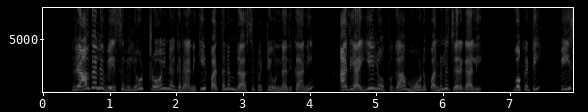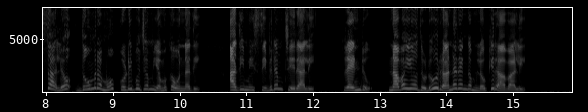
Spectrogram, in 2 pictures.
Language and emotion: Telugu, neutral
